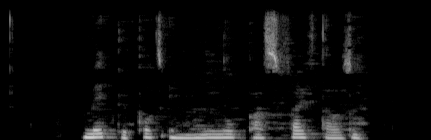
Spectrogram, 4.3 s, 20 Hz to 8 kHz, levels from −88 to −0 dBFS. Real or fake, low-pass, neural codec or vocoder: real; 7.2 kHz; none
